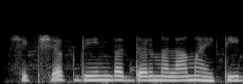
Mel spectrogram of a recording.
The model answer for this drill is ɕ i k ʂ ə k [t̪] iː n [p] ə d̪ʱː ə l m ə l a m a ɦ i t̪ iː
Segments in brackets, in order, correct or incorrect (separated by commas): incorrect, incorrect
